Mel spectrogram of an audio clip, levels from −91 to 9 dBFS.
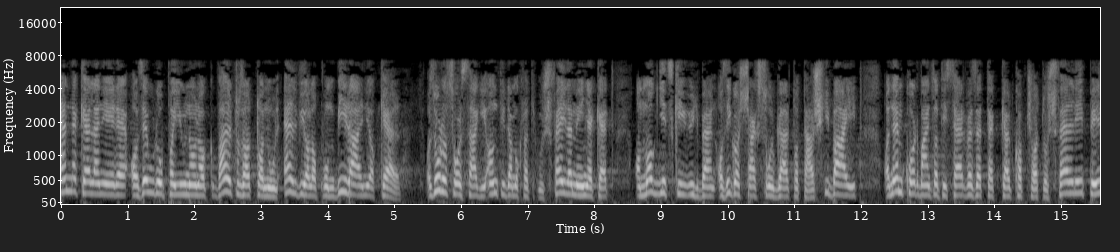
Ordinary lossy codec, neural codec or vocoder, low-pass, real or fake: none; none; 7.2 kHz; real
